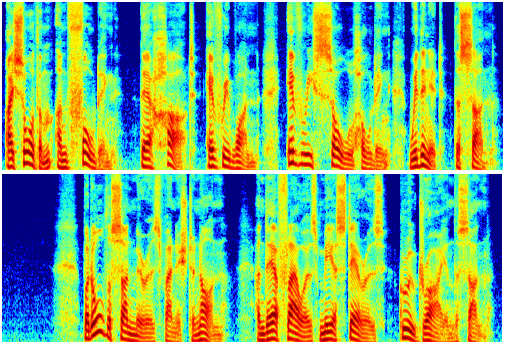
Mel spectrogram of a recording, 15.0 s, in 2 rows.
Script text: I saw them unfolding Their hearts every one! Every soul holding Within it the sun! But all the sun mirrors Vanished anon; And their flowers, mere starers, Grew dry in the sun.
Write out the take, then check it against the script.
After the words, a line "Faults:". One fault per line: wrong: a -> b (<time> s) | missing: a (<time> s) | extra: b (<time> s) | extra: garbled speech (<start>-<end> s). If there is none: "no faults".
I saw them unfolding Their heart every one! Every soul holding Within it the sun! But all the sun mirrors Vanished anon; And their flowers, mere starers, Grew dry in the sun.
Faults:
wrong: hearts -> heart (2.2 s)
